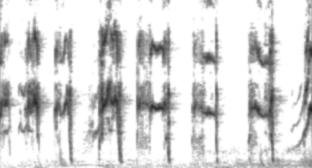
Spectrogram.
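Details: Green-winged king parrot delivering a series of short, harsh, chattering squawks in clipped bursts about every half second. The notes are shrill and tightly stacked, with the last one ending on a rising note.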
